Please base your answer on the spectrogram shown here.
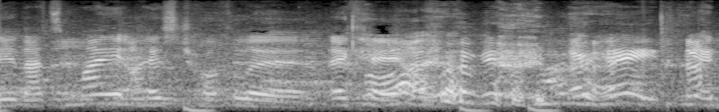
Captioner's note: laughs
